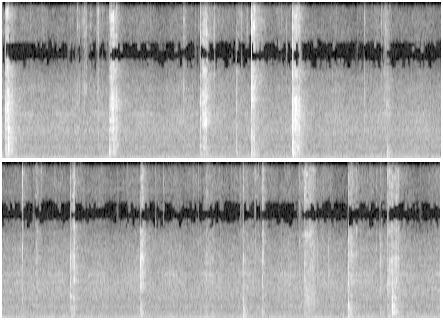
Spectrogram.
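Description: A spoon stirring thick fermented dosa batter in a steel vessel, with irregular clinks and knocks against the pot, the loudest about four seconds in. A steady low hum runs underneath.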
